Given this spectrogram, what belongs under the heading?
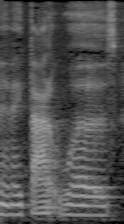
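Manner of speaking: ordinary talk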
